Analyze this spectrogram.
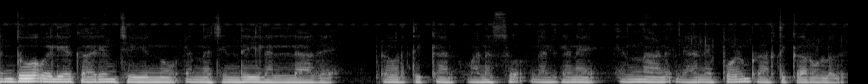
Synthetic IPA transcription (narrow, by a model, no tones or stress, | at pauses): e̞nd̪oːʋɐlijɐkaːɾjɐmt͡ɕe̞jːunːue̞nːɐt͡ɕind̪ʱɐjilɐlːaːðe̞ | prɐʋɐrt̪ikʲːaːnmɐnɐsːunɐlkɐɳeenːaːɳɨɲaːne̞pːo̞ːɻumpraːrt̪ikʲːaːruɭːɐðɨ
